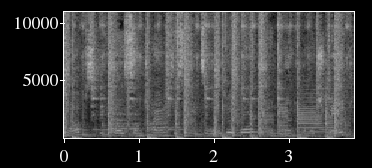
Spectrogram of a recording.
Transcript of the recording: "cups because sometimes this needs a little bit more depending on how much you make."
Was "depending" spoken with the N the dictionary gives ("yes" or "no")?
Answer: no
